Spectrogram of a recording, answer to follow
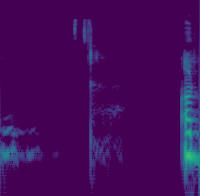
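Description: A man's voice speaking Hindi trails off, then a pause of near silence broken only by one faint click, and the voice starts again near the end.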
